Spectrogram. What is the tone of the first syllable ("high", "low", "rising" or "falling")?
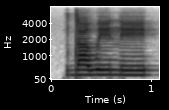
high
